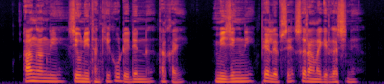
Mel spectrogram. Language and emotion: Bodo, sad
